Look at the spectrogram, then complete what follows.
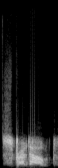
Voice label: request spread out, jungle male; player vo; Counter Strike Model Pack; CS:GO

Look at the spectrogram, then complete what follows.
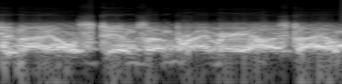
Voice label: player is hurt, grunt; Half Life Model Pack

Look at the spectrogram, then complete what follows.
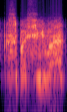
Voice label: thanks, agents, balkan

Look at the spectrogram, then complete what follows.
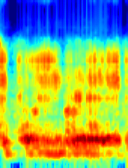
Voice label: announce attack grenade

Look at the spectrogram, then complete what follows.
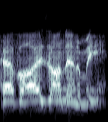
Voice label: radio enemy spotted; Counter Strike; CS:GO; seal

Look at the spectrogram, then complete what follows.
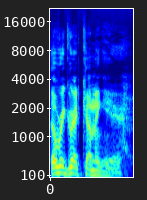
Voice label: radio lock n load; Counter Strike Model Pack; CS:GO; phoenix coop

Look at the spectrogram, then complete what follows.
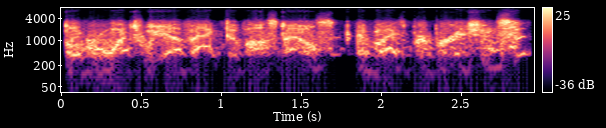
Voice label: combat idle, grunt; Half Life Model Pack

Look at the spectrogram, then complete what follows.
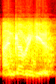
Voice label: covering friend, balkan; vo

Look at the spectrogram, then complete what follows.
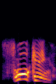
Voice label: throwing smoke, gendermerie fem; vo

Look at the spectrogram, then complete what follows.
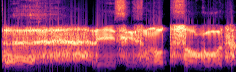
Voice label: scared; balkan epic

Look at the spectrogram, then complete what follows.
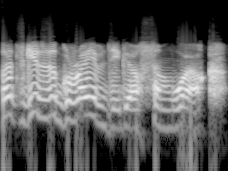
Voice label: round start, gendermerie fem; vo

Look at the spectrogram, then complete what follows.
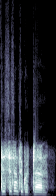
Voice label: disagree, gendarmerie fem epic; vo; agents

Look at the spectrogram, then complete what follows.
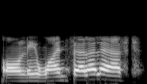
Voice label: enemies left one, swat fem; vo; Counter Strike Model Pack; CS:GO

